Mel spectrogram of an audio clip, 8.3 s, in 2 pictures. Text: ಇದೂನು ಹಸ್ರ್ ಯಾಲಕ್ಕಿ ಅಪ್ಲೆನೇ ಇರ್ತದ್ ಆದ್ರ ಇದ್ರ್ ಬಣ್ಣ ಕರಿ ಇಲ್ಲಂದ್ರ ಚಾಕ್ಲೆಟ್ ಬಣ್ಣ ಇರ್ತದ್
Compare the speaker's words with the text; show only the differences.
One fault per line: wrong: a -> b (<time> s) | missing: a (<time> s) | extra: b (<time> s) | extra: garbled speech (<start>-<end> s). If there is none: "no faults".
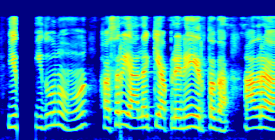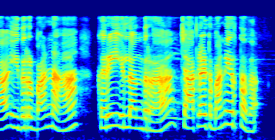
no faults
